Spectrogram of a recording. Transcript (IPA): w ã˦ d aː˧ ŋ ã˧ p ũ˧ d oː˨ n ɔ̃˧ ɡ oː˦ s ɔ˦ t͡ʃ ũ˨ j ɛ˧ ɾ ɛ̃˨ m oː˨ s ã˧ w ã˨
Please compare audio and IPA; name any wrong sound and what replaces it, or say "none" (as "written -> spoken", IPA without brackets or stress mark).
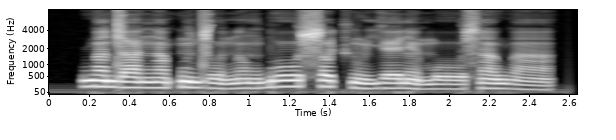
ɡ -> ɡ͡b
